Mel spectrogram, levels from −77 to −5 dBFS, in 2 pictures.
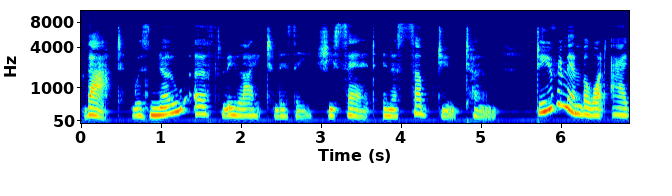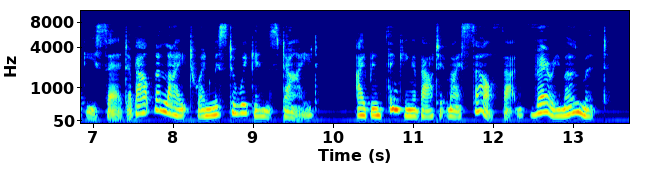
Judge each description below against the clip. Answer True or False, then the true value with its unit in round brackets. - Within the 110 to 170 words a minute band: True (150 wpm)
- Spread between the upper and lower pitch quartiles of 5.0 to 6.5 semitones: True (5.4 semitones)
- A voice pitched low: False (160 Hz)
